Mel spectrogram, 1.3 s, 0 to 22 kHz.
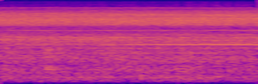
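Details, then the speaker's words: Bayou Classic Banjo Cooker KAB4 (30 PSI adjustable valve), nearly but not fully open after about 35 minutes heating to strike temperature: a thin, steady high whistle from the tank over the burner roar, growing as the flame is turned higher. "tank whistles a little bit the higher you go. But man, I don't think I'm at full yet, and this thing's just started cranking up."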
